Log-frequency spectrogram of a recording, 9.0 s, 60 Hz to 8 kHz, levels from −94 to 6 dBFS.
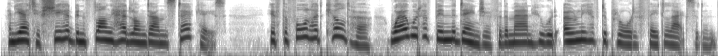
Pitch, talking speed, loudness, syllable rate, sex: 220 Hz, 225 wpm, -19 LUFS, 5.7 syllables/s, female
